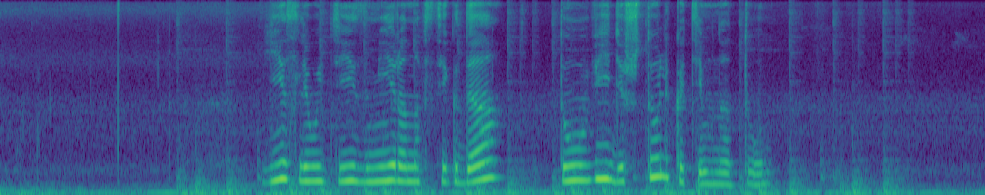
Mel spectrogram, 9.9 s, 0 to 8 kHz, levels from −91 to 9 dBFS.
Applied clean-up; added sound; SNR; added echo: none; Drum kit; 13 dB; none.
